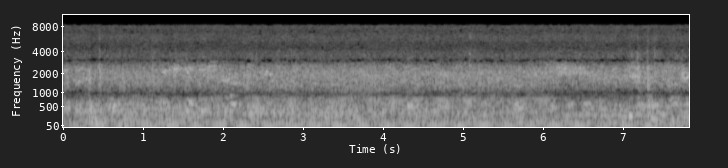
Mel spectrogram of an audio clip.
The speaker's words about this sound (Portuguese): Estamos chegando. Oh, por favor, aguardem a lancha atracar.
